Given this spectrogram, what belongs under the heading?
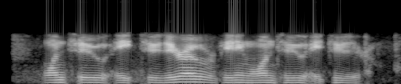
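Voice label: Dispatch, p25; WSO DISP 1; wake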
